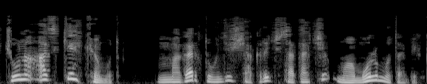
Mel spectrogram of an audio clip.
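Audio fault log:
Throughout: AAC compression. The speech sounds dull and smeared, with the high end cut off and a plainly audible fizzy, warbling texture on sibilants and sustained sounds. This is likely low-bitrate AAC-LC coding, consistent with about 24 kbps, where the encoder drops high frequencies and coarsely quantises the rest.
2.70–2.74 s and 3.11–3.16 s: pre-echo. A brief hiss creeps in just ahead of two sharp onsets, lasting 36 ms and then 50 ms, and each attack lands softened. The codec spread quantisation noise sized for the loud attack across its whole transform block, filling the quiet moment before it.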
